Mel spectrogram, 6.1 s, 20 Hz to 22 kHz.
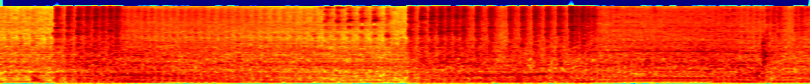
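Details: Wisconsin Robin EY27W single-cylinder engine on a welder, with new gas and the oil level checked. It runs rough, surging and sagging instead of holding steady, and keeps hunting like this until it stalls.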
